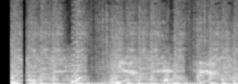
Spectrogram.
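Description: Animated-intro music: an electronic track that starts with a sudden crash, with quick sliding whoosh and swoop effects over a steady bass.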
